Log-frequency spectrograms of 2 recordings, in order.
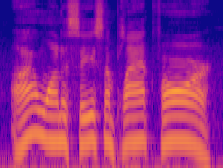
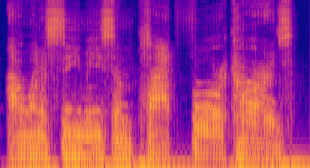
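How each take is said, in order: First: It is said in his normal voice. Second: It is said in a put-on voice.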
